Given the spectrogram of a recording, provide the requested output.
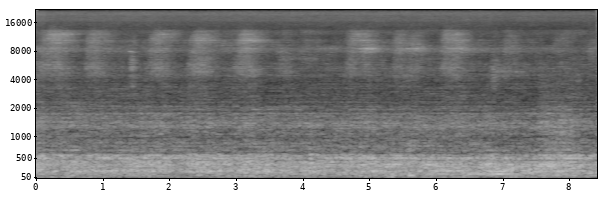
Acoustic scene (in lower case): subway train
